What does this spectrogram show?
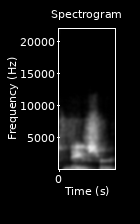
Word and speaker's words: Nasir: hope i'm saying vanguard properly um but yes nacer is the correct pronunciation it's funny i think yarn says pronunciation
